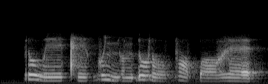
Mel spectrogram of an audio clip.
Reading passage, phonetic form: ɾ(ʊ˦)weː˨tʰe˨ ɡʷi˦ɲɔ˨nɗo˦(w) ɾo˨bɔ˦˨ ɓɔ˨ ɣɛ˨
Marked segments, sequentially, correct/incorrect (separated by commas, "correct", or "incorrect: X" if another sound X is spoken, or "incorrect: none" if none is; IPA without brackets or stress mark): correct, incorrect: none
